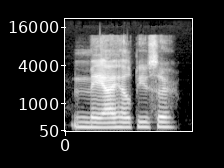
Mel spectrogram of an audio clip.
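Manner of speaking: flat, impassive, expressionless delivery. Game master voicing a stiff, formal butler greeting the player, impassive. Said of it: "he looks at you and he says impassively".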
